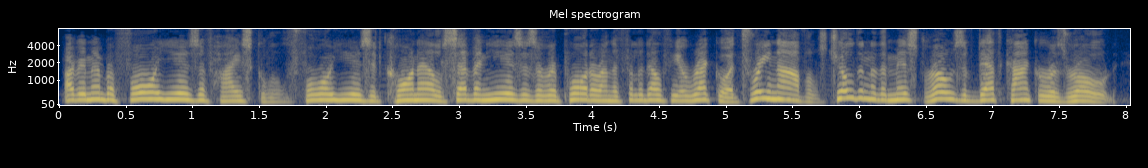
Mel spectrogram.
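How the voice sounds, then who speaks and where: A man's voice: high-pitched, fairly quick, hardly any pauses, darkish tone, dry recording, lightly acted, poor audio. An actor playing a precocious thirteen-year-old boy with an adult's memories, matter-of-fact and articulate, in 1950s radio drama style. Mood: earnest, insistent. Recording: vintage radio broadcast.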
